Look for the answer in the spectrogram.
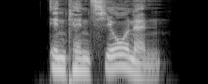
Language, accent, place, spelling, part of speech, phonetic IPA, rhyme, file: German, Germany, Berlin, Intentionen, noun, [ɪntɛnˈt͡si̯oːnən], -oːnən, De-Intentionen.ogg
- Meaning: plural of Intention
